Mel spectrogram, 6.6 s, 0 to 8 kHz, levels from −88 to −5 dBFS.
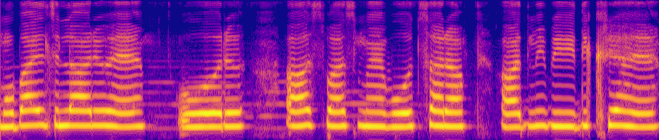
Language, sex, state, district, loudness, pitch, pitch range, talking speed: Rajasthani, female, Rajasthan, Churu, -12 LUFS, 305 Hz, 290-315 Hz, 135 wpm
